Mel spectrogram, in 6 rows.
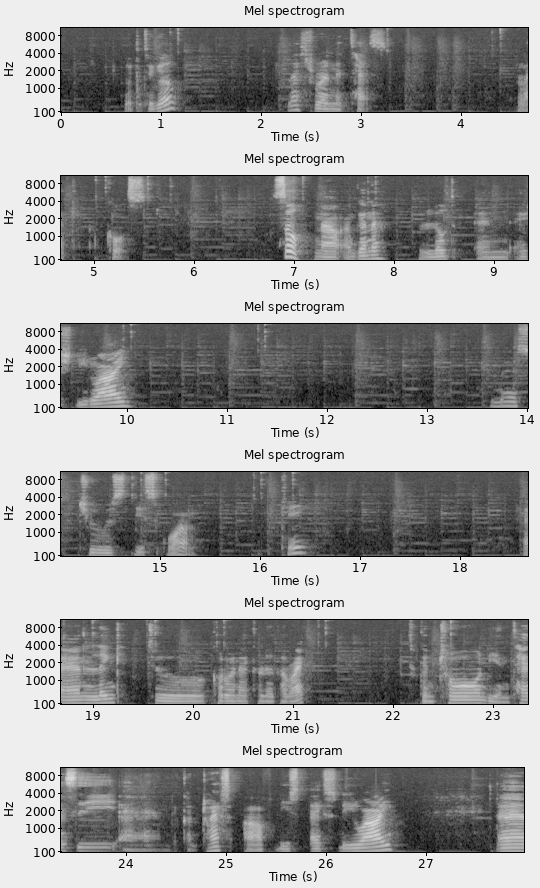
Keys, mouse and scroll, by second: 0.3 alt+w, 6.2 m, 11.7 middle click, 14.9 click, 15.1 click, 27.7 F10.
